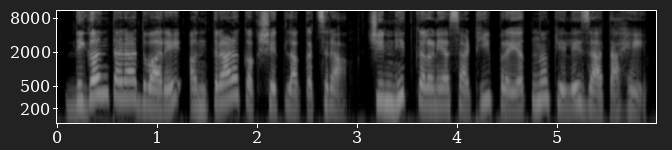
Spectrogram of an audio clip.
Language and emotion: Marathi, neutral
